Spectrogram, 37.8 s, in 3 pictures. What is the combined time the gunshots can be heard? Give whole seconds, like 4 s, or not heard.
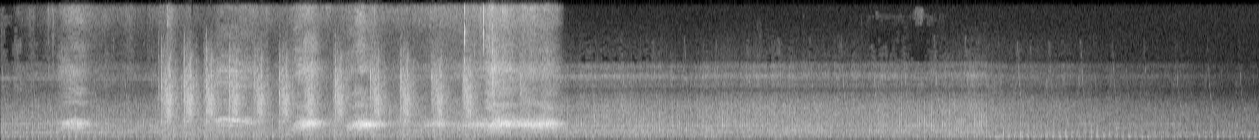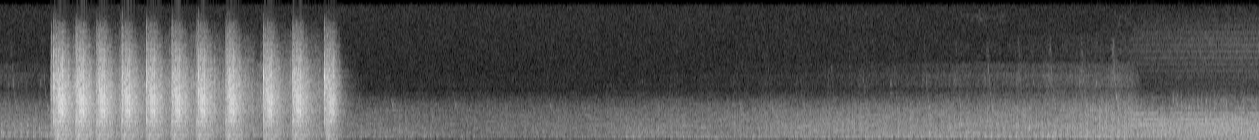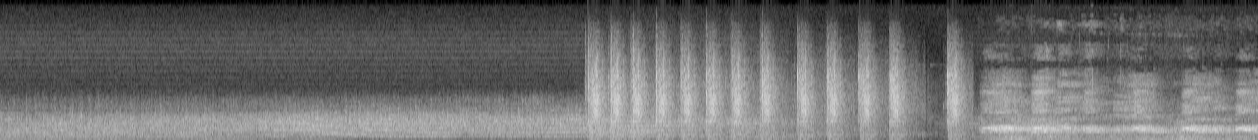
11 s.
